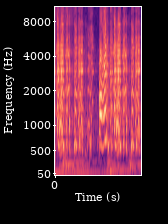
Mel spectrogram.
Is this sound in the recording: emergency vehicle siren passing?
no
